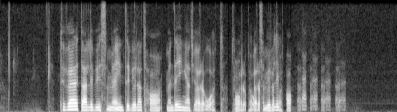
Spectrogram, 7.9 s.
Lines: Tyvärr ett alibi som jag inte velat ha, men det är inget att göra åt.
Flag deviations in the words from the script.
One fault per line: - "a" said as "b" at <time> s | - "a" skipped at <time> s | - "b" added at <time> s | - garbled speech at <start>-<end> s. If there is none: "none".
- garbled speech at 4.5-5.8 s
